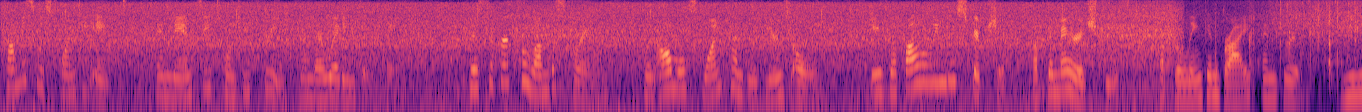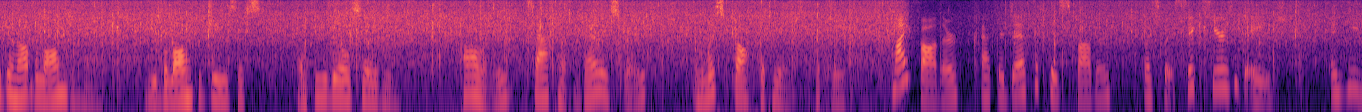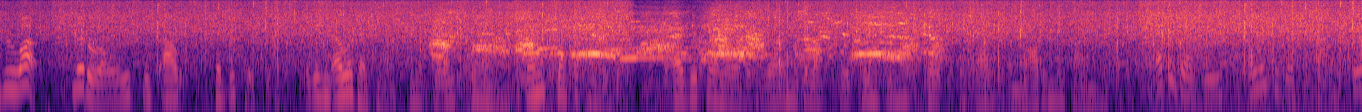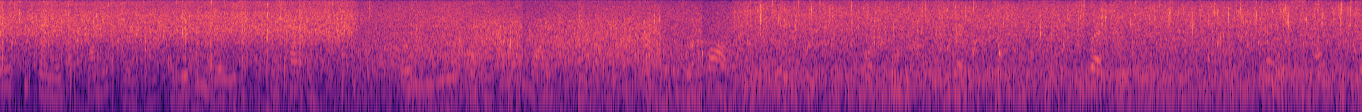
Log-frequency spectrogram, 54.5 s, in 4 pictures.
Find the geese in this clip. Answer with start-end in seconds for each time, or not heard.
31.5-36.7.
